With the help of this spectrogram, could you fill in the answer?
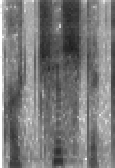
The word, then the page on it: artistic: American English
